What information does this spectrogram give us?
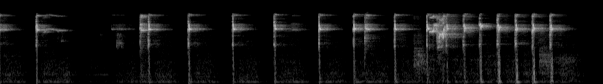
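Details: Lovebird lure recording, calling and then chattering (ngekek) to provoke a reply. Sharp, very high single chirps spaced about half a second apart speed up into a dense, rapid, harsh chattering run near the end.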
